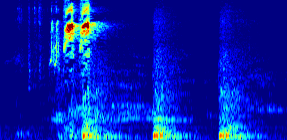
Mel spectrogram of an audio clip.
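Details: Sunda bush warbler singing densely in ngebren fashion: a brief high buzzy phrase with two loud peaks, then two soft low thumps.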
